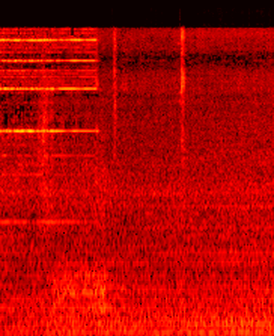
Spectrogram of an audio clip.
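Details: Round baler behind a tractor baling green feed after a fix for bars catching: steady low drone, bars no longer rattling on the roller, and wrapping with no catching or banging. Runs normally.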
